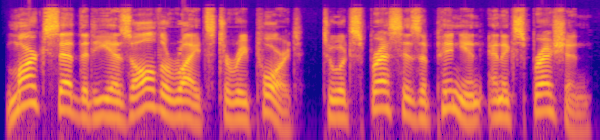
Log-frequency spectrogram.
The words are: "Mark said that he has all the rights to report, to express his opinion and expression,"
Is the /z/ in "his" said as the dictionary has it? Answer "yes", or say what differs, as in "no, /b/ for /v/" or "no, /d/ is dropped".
yes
